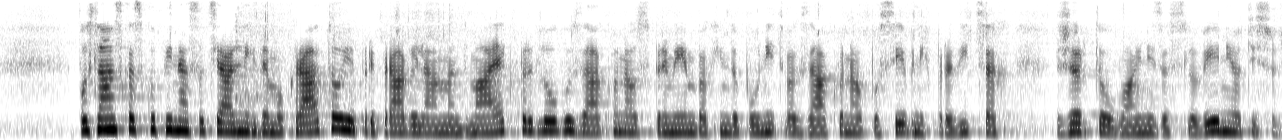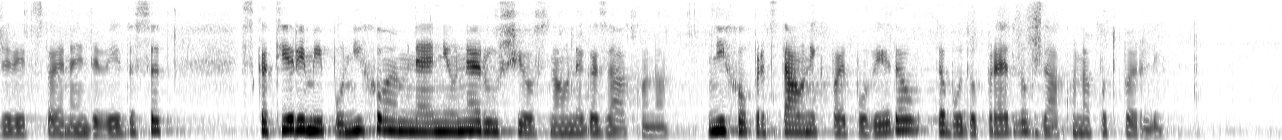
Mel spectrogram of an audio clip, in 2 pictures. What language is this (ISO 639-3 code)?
slv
